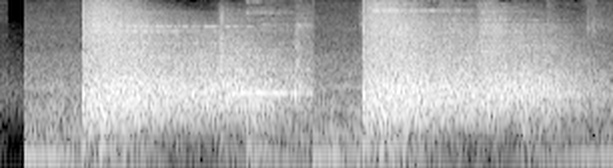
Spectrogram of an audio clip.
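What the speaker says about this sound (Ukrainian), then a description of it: "Олександр Пискун на правах почесного гостя турніру, теж стріляв по цілях" Two sharp, loud pistol shots at targets ring out about two seconds apart at a shooting tournament, each with a bright metallic ring that decays slowly.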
